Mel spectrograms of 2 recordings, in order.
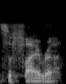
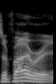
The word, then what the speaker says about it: Sapphira: Ananias and Sapphira. – Okay, Ananias and Sapphira.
